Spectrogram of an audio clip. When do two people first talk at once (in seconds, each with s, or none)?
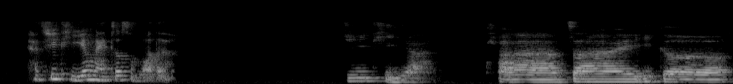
none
